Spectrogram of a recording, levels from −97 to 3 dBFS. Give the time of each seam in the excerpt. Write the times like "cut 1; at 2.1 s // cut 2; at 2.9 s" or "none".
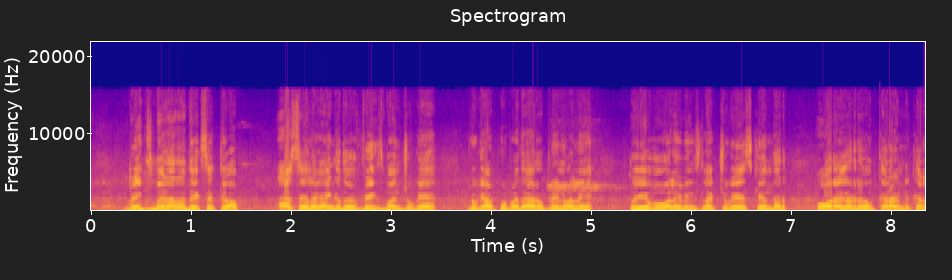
none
